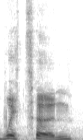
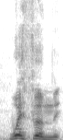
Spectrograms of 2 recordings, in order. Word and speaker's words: Witham: Not Witten. Witham. Oh. Witham. Are they on? There's a 375 there. What was saying earlier? You kept saying Witten. It's spelt Witham, but it can be pronounced Witham.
